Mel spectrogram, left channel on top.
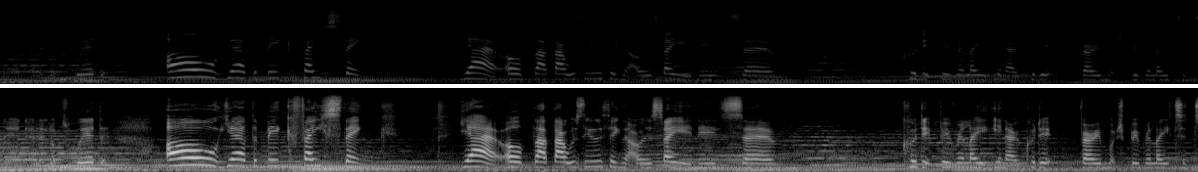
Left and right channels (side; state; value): left; quieter; 27.4 dB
